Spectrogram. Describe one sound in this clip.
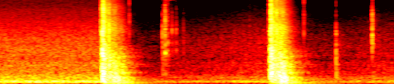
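A pistol fires loud shots that echo briefly.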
